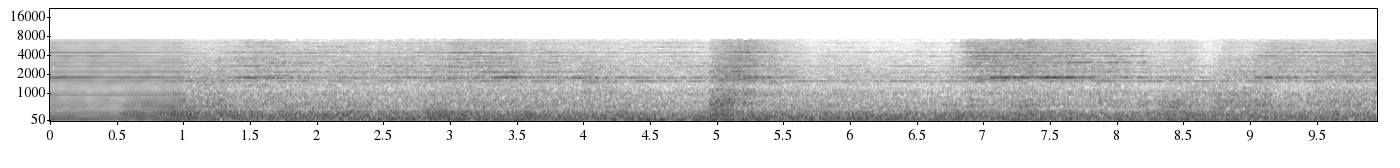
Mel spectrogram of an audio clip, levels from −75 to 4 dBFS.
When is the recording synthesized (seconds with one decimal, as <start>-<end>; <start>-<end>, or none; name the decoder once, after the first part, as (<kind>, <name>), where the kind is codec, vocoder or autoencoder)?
0.0-1.0 (vocoder, Vocos)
